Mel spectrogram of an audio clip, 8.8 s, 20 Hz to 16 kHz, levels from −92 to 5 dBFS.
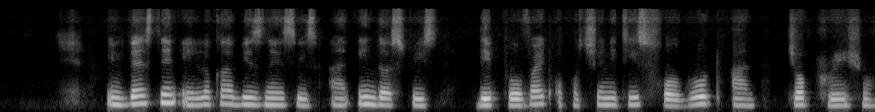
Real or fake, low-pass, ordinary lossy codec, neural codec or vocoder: fake; 10.8 kHz; Opus, 16 kbps; codec, 24 kHz, 0.5 kbps, DualCodec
